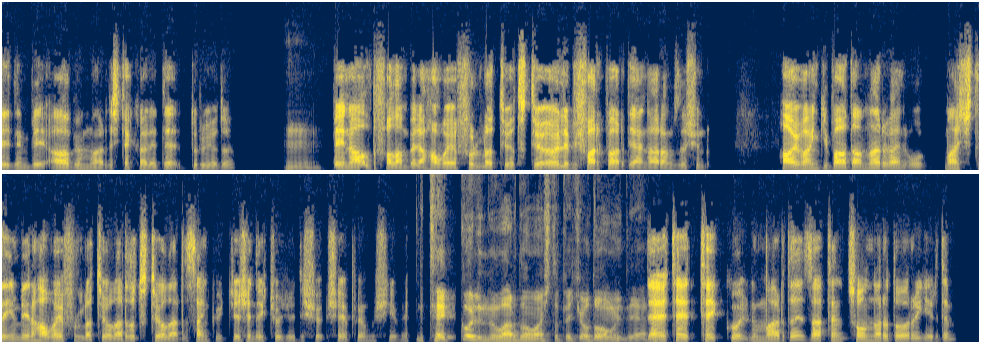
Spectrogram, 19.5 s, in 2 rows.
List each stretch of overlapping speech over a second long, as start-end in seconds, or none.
none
